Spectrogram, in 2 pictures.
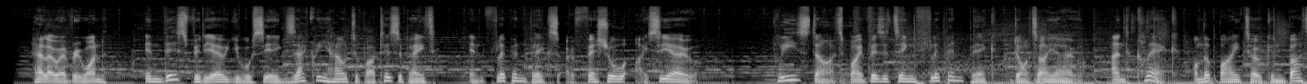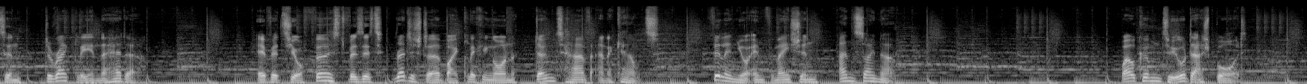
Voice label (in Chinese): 外籍英男 操作解说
